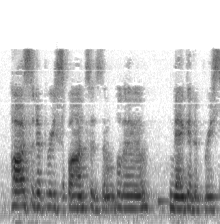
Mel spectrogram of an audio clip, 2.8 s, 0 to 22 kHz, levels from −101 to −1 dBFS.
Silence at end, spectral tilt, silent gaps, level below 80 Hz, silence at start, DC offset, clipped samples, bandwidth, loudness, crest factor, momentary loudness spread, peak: 0 s; -4.5 dB/octave; none; -68 dBFS; 0.15 s; under 0.1%; under 0.1%; 10 kHz; -23 LUFS; 20 dB; 8 LU; -4 dBFS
